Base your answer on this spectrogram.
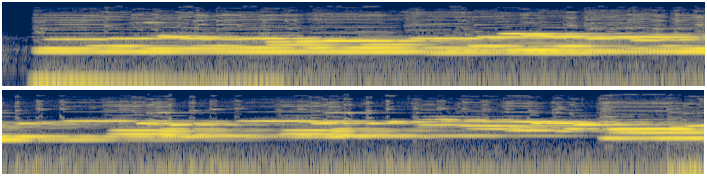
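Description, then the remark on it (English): A glass harmonica plays a slow, flowing melody of pure, ringing tones with sustained overlapping notes, steady and fairly loud throughout, with no voices. “composers, including perhaps most famously Mozart, wrote a number of pieces for the glass harmonica”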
